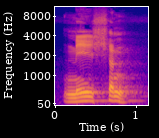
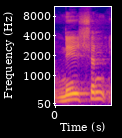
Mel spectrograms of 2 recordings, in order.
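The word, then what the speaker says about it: nation: நேஷன் என்று எழுதுகின்ற பொழுது டீ வரும் ஆனால் டீயை உச்சரிக்க மாட்டோம்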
